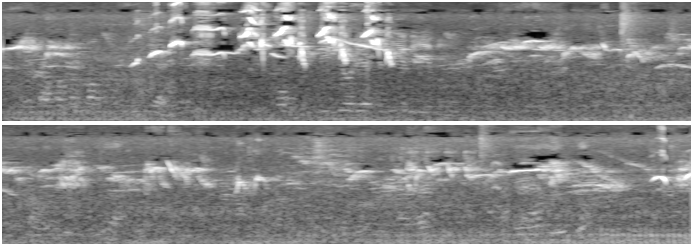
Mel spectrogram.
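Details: Lure recording of Oriental magpie-robin song meant to make wild or silent birds reply: a quick run of sharp, high chattering notes early on, then a continuous warbling stream of whistles.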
